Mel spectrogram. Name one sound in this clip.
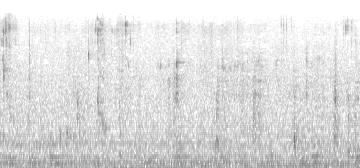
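A young woman chews food with wet mouth sounds close to a microphone.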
